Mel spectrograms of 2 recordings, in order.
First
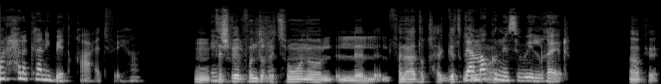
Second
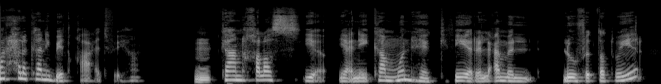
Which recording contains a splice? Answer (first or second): first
